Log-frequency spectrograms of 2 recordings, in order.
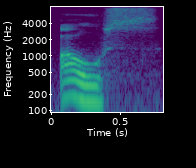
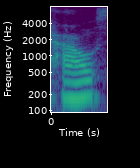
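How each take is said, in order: First: The word begins with no h sound. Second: The word begins with a clear h sound. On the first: "it will sound like" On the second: "if you say house"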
